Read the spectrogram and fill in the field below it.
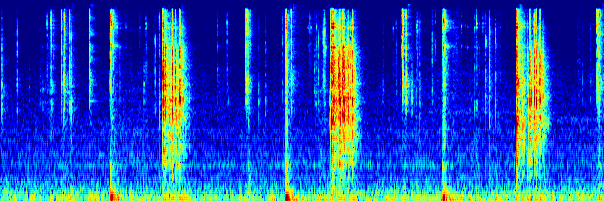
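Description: Cream linear clicky mechanical keyboard switches snapping in sharp, bright clicks, a handful of separate presses spaced irregularly, close up and fairly quiet.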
